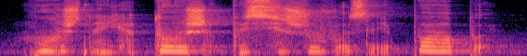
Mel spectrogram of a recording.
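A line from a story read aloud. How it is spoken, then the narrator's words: Whisper. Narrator (Russian): прошептала Юлия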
